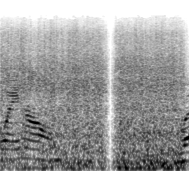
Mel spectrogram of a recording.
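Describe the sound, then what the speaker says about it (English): Heavy rain pours steadily onto a moving car on a drive home in Maine, a dense, loud, continuous hiss and drumming with a brief dip partway through. "it is pouring again"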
